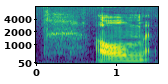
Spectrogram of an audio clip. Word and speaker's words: Om: Chanting Om together three times. Om as three syllables. A u m and the fourth is silent so that we can listen within. So listen to your voice.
